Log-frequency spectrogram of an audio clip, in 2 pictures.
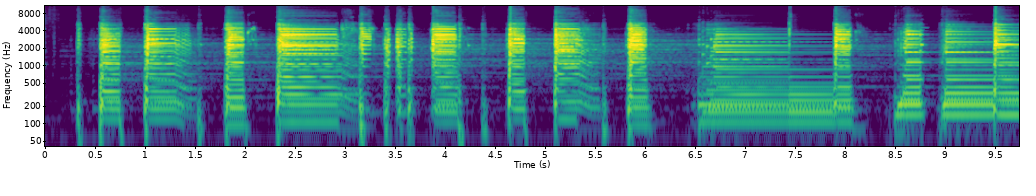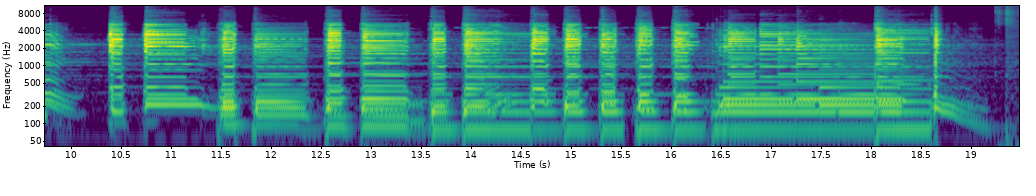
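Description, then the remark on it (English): A clean electric guitar through a tube amp plays alone, recorded straight into a digital recorder without post processing, mixing sharp single-note plucks with ringing, sustained chords, fairly loud, with a bright, clear tone and a touch of the amp's spring reverb. “For now, we're going to start with the clean sound, and this is what that sounds like.”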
